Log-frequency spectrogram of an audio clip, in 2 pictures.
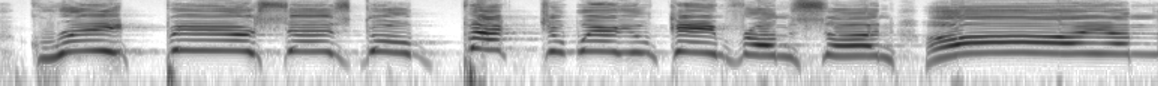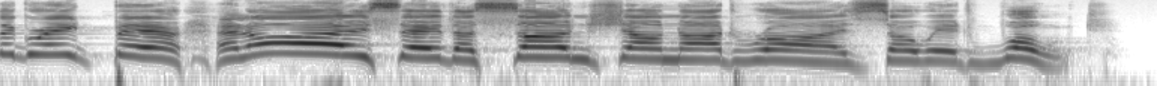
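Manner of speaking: very loud, booming, furious high scream. Telling a story, great bear stands up and screams: furious scream. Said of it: "He stood up and he screamed".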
